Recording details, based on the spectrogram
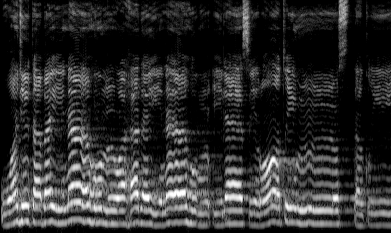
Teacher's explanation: तिम में तो को ऊपर पढ़ेंगे और यहाँ पर तनवीन के बाद मीम में हुरूफ यूबिन में से तो इदगाम में नाकिस होगा। तनवीन को मीम से मिलाकर गुन्ना के साथ पढ़ेंगे। मुस्तकीम में कौफ को ऊपर पढ़ेंगे और यहाँ पर वक्फ़ की सूरत में मद्दा आरिज़ वक्फ़ी होगा, तो इस तरह से पढ़ेंगे।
